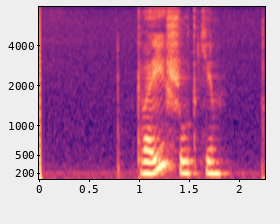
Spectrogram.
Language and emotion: Russian, positive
